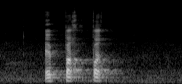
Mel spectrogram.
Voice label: "Epakpak", Ishir Chamacoco; calmado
